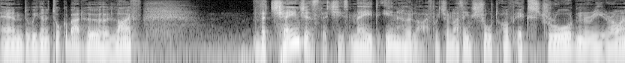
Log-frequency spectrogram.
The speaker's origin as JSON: {"language": "English", "country": "South Africa", "said": "Being a South African, I think we were brought up to have certain stereotypes about certain people in our minds."}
